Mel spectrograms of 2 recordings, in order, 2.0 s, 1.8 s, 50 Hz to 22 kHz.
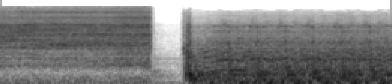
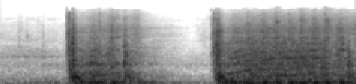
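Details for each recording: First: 1970s Wetco Wetbike two-stroke that sat about 25 years, after blowing out intake corrosion: the starter churns at roughly four pulses a second with no firing, a crank-no-start with no spark. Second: 1970s Wetco Wetbike that sat about 25 years: two short cranking bursts spin quickly and evenly without dragging; normal starter cranking.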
